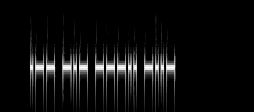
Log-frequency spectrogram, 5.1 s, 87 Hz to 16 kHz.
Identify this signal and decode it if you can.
Morse code, heard as a keyed tone, about 22 wpm, 700 Hz. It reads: WK8X
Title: USA Call Signs - 4 Characters - Repeated 3x - 22wpm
